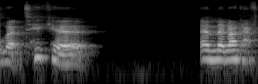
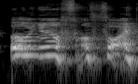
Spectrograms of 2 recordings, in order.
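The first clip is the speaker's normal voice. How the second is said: higher, choked-up imitation of tearful reassurance; mock choking on tears; 6 semitones higher, 3 dB louder, slower than usual. Crying caller answers agent while choking, mock tearful. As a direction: strangle the words as if choking on snot. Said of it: "Choking on my own snot 'cause I'm crying".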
